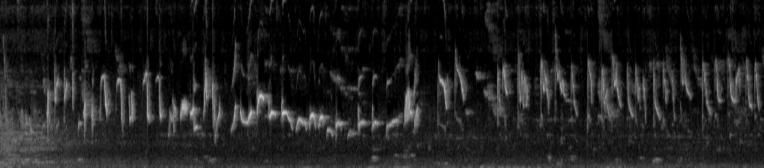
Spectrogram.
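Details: Oriental white-eye lure song, meant to prompt other white-eyes to sing, with special phrasing: rapid high twittering notes, sliding and warbled in the middle, then a quick run of sharp repeated chips about four per second.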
